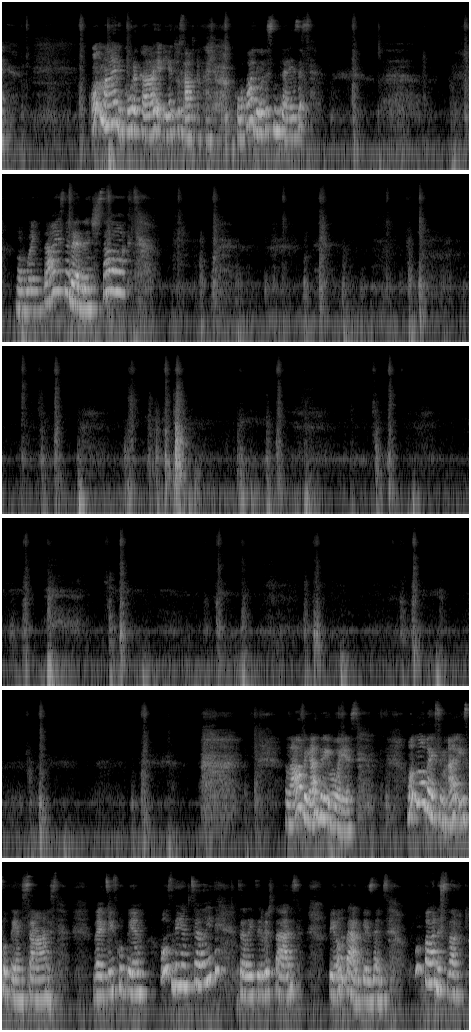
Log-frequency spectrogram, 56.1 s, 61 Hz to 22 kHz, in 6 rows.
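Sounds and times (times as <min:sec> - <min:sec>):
faint movement and breathing: 0:00.0 - 0:56.0
bare foot thudding on mat: 0:01.6 - 0:03.0, 0:19.0 - 0:22.7.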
